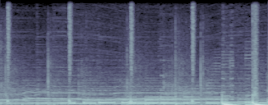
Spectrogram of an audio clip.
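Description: Background music with steady held notes and light regular ticks. About three seconds in, a louder electronic dance beat starts, with deep bass hits that fall in pitch.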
